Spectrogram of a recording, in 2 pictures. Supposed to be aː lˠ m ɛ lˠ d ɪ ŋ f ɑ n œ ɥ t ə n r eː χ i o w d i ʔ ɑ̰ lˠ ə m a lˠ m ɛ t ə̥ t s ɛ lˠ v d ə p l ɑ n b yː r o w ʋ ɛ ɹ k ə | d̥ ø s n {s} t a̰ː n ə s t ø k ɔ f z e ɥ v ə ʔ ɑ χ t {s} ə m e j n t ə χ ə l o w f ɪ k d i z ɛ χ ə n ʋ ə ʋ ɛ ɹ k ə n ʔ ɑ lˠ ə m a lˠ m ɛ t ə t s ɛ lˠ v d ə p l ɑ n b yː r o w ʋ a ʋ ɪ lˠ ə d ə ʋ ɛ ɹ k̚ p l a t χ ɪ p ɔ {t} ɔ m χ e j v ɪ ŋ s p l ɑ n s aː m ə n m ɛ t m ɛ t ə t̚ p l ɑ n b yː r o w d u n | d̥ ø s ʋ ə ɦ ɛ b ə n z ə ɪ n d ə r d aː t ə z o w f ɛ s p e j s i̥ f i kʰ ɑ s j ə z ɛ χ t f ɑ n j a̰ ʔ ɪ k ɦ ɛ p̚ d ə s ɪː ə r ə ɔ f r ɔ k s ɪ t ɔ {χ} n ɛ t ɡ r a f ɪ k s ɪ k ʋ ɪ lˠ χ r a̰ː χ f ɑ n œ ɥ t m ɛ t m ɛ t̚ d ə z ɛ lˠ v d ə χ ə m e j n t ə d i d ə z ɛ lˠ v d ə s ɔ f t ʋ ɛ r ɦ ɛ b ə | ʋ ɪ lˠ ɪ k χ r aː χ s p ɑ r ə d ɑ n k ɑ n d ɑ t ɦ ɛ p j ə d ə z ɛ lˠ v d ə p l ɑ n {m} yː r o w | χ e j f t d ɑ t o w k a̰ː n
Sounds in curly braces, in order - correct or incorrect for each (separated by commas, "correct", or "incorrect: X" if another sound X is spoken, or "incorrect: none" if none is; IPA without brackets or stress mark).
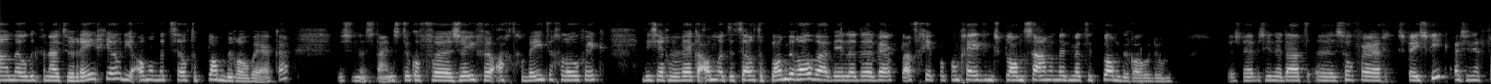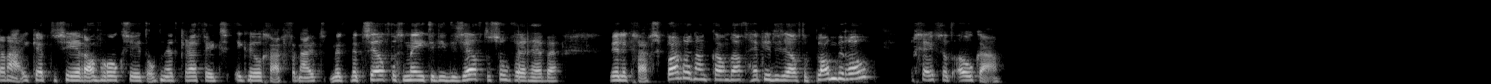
correct, incorrect: χ, incorrect: p, incorrect: f, incorrect: b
